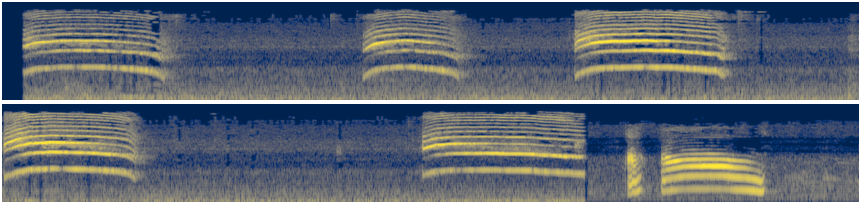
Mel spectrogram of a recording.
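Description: A cat meowing: five high-pitched meows, each rising and falling in pitch. After a break near the end comes one lower meow.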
